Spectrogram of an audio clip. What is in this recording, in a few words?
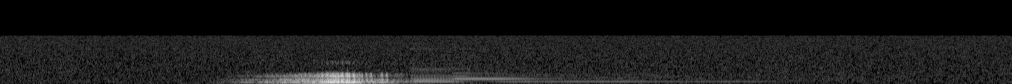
tornplace theme; hundershade tornplace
